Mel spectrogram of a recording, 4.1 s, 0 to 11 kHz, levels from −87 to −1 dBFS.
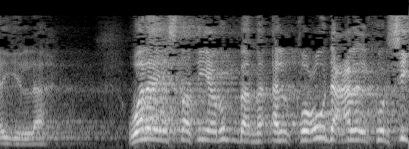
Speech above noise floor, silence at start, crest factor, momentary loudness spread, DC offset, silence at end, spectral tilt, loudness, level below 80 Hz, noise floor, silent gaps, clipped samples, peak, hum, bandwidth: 27 dB; 0 s; 18 dB; 11 LU; under 0.1%; 0 s; -2.5 dB/octave; -18 LUFS; -64 dBFS; -45 dBFS; none; under 0.1%; 0 dBFS; none; 8 kHz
